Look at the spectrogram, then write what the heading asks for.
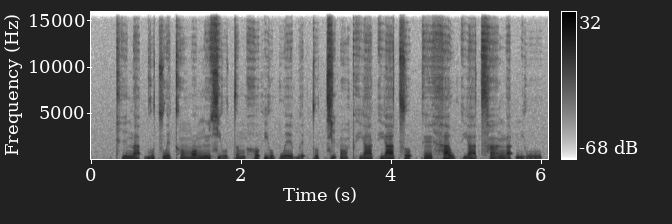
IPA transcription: kʰ i˨˩ n a˨ ʔ ɡ u˥˧ t͡s w e˧ kʰ ɔ̃˧ m ɔ˥˧ ŋ ĩ˥˧ ɕ j u˧ t̪ ə˧ m h o˦ ʔ j u˧ p w e˨˩ b e˨ ʔ t̪ u˦ t̚ ɕ i˨ ʔ ɔ̃˧ pʰ j a˧ k j a˦ t͡s o˦ ʔ k ẽ˧ h a˥˧ w k j a˧ t͡sʰ ã˧ ŋ a˨ ʔ ŋ j u˨˦

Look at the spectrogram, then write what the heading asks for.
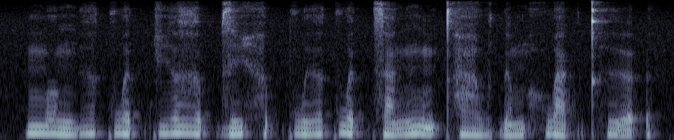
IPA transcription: m o˧˩ ŋ ɨ̤˨˩ ə̯ k w ə˨˩ t̚ k i˧ ə̯ ɣ ə˨˩ p̚ z i˧˩ h ə˨˩ p̚ k w ɨ˨˦ ə̯ k w ə˨˩ t̚ s a˨˦ n ŋ ə̰˧˨ m t̪ʰ a̤˨˩ w ɗ ə˨˦ m h w a˨˩ k̚ t̪ʰ ɨ̰˧˨ ə̯ ʔ

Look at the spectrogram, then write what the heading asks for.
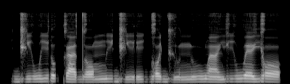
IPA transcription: d͡ʒ i˨ w i˧ ɾ o˧ k a˨ d ɔ˨ m i˧ d͡ʒ i˨ ɾ i˨ ɡ ɔ˧ d͡ʒ u˨ n u˨˦ w ã˧ j i˦ w ɛ˦ j ɔ˦˨

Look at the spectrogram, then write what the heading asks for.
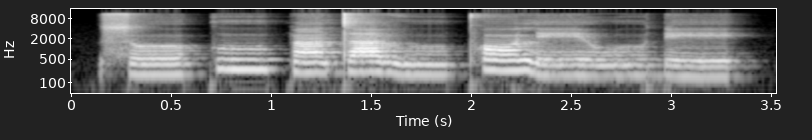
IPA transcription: s oː˨ k uː˦ p ã˦ t a˦ v uː˨ pʰ ɔ˦ l eː˨ w u˦ ɗ e˦

